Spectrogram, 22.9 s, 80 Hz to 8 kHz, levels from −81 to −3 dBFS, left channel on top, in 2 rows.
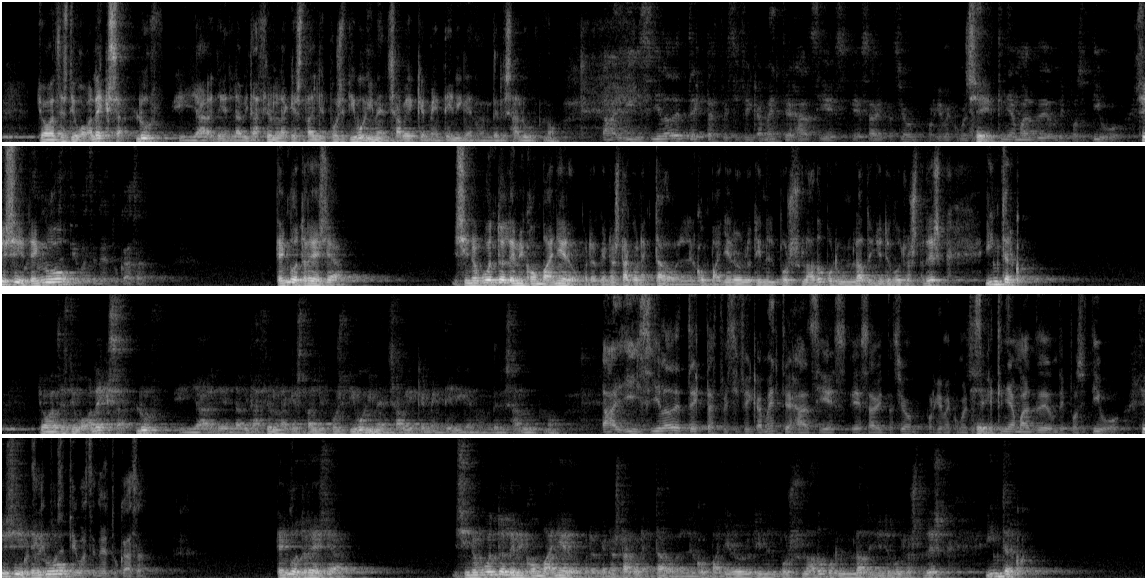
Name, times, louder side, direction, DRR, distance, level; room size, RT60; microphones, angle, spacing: voice 1, 0.4-5.6 9.7-9.9 11.4-12.1 14.2-14.9 15.9-21.6, left 4 dB, 65° left, 0.4 m, -29 dB
voice 2, 6.0-11.4 11.8-12.9 13.2-13.3, right 4 dB, 75° right, 0.5 m, -43 dB
8.2 x 4.5 x 3.2 m
head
